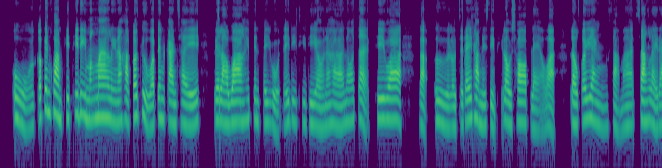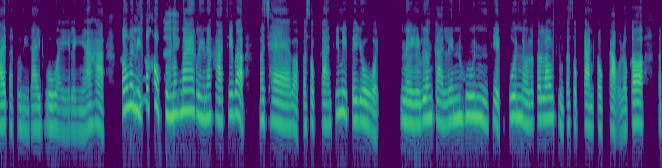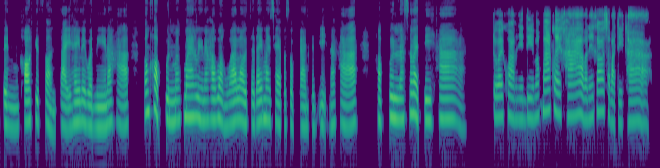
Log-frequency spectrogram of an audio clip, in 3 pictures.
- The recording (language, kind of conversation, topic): Thai, podcast, ถ้าคุณเริ่มเล่นหรือสร้างอะไรใหม่ๆ ได้ตั้งแต่วันนี้ คุณจะเลือกทำอะไร?
- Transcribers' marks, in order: none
